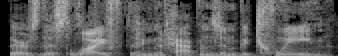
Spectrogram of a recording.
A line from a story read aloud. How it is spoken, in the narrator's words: I snarled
